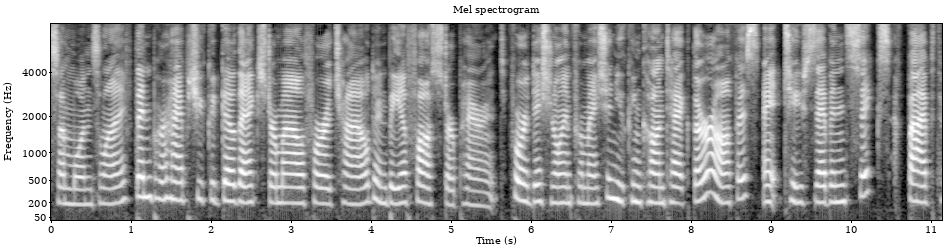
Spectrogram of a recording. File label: Local Announcements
